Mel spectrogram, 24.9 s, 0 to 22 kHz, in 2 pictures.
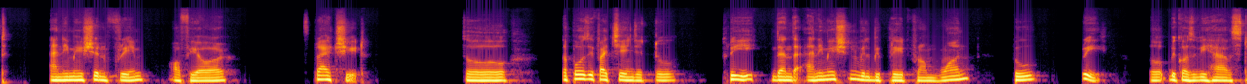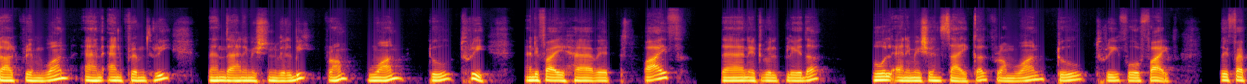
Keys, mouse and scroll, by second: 20.0 click.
